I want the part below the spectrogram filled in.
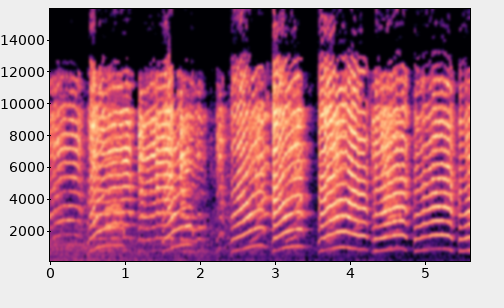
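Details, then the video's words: Two baby Australian magpies hidden in a tree call endlessly for food as parents feed them: loud, grating, harmonic cries in rapid back-to-back bursts, each arching upward then dropping, nearly continuous. "BABY MAGPIES So HUNGRY! | Loud Calling & Crying"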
